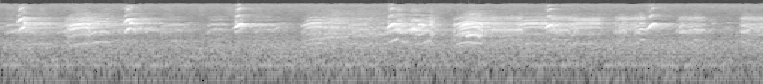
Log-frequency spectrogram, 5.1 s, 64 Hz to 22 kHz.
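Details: Several Rainbow Lorikeets (Trichoglossus moluccanus) feeding on tree violet berries in suburban Melbourne, Victoria, in January 2021 give sharp, screechy chirps, overlapping in quick bursts over a faint steady hiss.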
